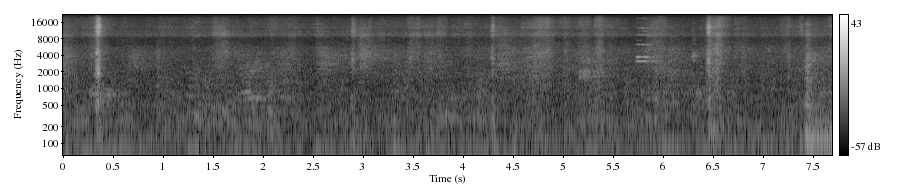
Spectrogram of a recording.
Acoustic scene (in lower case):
subway station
